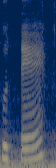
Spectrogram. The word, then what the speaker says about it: GTT: Resipi asid salisilicium 0,2 oleum rose 1 gute. GTT ini bacanya gute, 1 gute artinya 1 tetes, kemudian talkum et 10 artinya talkum sampai 10.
